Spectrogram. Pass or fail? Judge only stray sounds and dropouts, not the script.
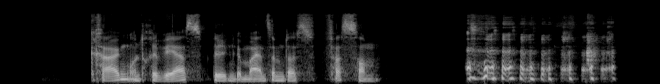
fail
